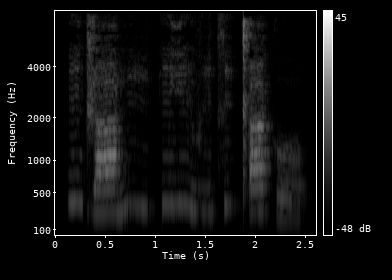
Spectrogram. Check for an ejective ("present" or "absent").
present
